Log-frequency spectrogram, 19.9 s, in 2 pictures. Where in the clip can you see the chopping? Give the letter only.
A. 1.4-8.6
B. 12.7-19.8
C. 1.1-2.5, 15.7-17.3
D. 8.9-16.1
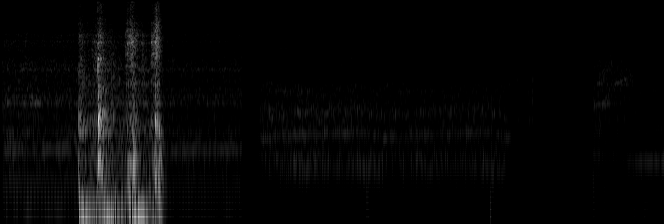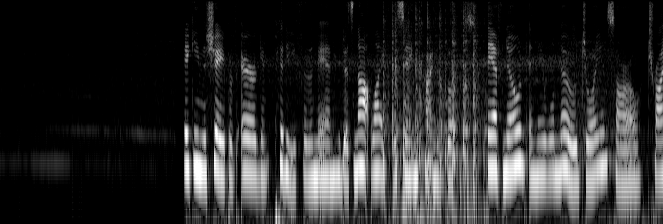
C.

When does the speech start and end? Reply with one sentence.
You can hear the speech from 12.7 to 19.8 s.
